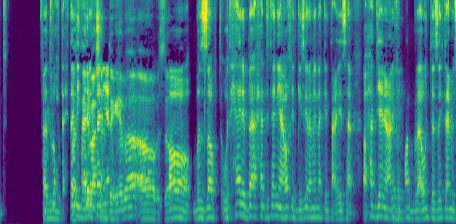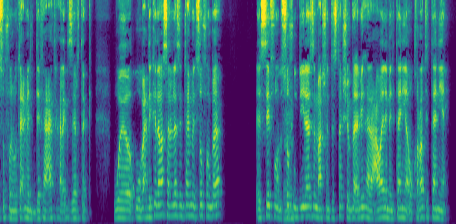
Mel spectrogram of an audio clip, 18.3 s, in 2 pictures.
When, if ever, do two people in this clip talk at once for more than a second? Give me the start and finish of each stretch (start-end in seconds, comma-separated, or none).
0.9-2.3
